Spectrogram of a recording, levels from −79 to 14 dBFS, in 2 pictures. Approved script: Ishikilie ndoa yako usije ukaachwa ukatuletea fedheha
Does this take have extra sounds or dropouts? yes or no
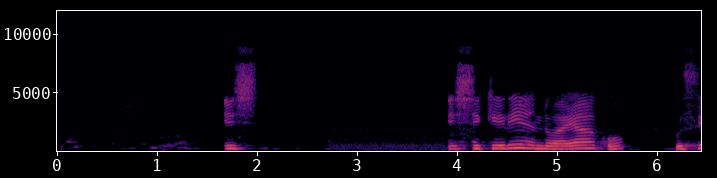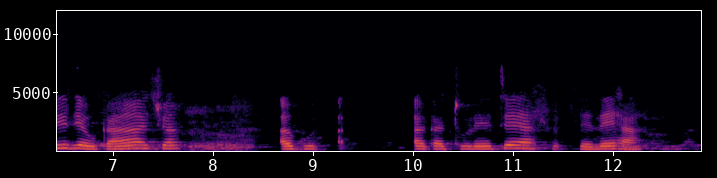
no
